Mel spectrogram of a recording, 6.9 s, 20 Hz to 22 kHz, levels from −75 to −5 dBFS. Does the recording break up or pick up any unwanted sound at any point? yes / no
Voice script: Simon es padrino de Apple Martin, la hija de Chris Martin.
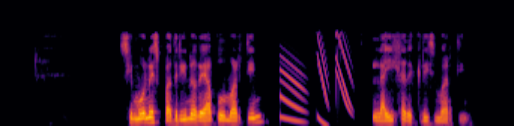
yes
